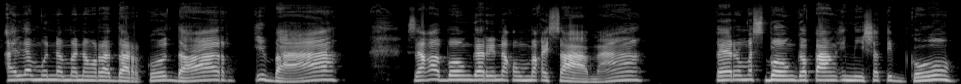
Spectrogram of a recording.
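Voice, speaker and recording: A man's voice: high-pitched, unhurried, sharp tone, smooth, no room sound, studio quality. A man playing a gossipy, cheeky office worker in a comedic audiobook, speaking in a campy, dramatic, slangy way. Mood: boastful. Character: gossipy, cheeky, self-promoting office worker named Cheese.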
